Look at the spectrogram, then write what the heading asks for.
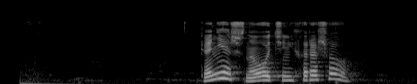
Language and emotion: Russian, positive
